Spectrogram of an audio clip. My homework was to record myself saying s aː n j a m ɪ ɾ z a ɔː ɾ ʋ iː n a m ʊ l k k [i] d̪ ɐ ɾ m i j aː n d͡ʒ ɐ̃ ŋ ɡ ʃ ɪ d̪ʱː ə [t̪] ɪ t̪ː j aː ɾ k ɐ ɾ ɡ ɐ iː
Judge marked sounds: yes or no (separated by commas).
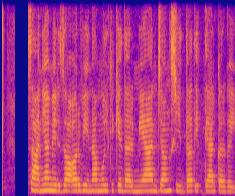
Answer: no, yes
